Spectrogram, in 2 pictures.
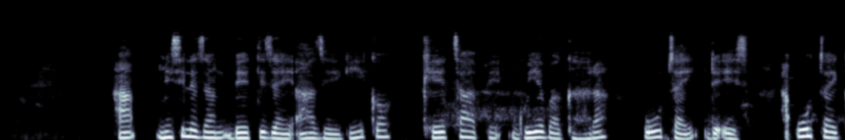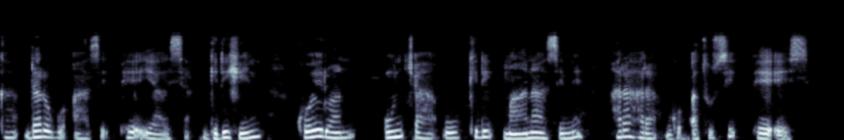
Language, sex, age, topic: Gamo, male, 25-35, agriculture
